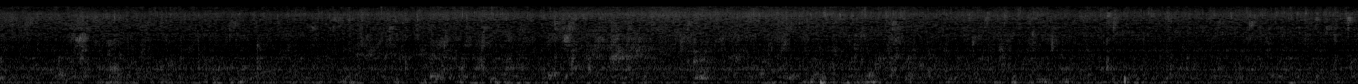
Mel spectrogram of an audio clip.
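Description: Chopped tomatoes and onions sizzling steadily in a pot over a gas flame, with scattered light scrapes and taps of a wooden spatula as they are stirred.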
